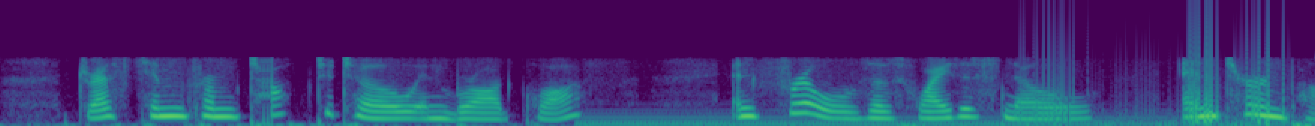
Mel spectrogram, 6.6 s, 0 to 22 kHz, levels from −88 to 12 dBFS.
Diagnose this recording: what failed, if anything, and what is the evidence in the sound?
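Packet loss with the last packet repeated is a network-stage fault heard at 1.32 to 1.36 s. For 40 ms the speech freezes into a short robotic stutter, with a brief buzz, which fits two lost 20 ms packets that the receiver filled by replaying the last good one. Unlike a dropout, the gap is filled with repeated sound rather than silence, and unlike crackle it is a single brief event.

Mains hum enters in the analogue wiring at 2.88 s and runs to the end of the clip. It is a steady 50 Hz tone with low harmonics, roughly 20 dB below the speech. A ground loop or a nearby transformer is coupling the power line into the signal. The tone holds a constant pitch and level regardless of what is said, which separates it from the packet-rate buzz of the stutter.

Processor overload crackle is a driver or buffer fault from 5.1 to 6.45 s. A gritty tearing rides on the speech and stops when the load passes. 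The sound points to small buffers of around 5 ms, with dozens of deadlines missed again and again, each filled with silence and leaving a hard-edged gap. Unlike the single packet-loss event, these are many tiny, dense breaks spread over more than a second.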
